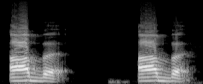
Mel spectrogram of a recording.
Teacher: یہ ہونٹوں کا جو اندر کی طرف والا تر حصہ ہے وہاں سے ادا ہو رہا ہے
